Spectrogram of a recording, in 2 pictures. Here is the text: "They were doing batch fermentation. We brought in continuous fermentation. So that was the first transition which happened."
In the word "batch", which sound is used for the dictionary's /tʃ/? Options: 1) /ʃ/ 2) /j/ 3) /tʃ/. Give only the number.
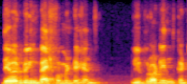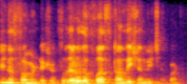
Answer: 1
